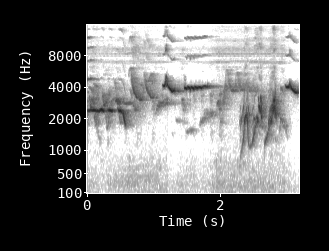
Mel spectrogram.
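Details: Oriental magpie-robin song used to prompt lazy birds into singing: clear whistled phrases and warbling slurs, a long steady high whistle held through the middle, then a burst of tumbling rising-falling notes.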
